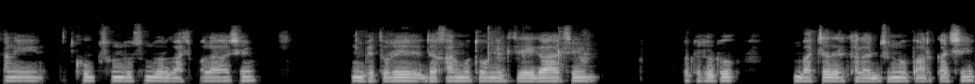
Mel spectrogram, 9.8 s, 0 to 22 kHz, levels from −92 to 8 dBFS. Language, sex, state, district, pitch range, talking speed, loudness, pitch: Bengali, male, West Bengal, Jhargram, 110-120 Hz, 135 wpm, -26 LUFS, 115 Hz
